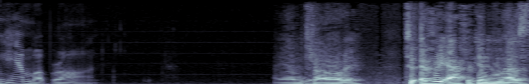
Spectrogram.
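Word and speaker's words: Traoré: Abraham Traore. My son out there in California, Walter, said, Mom, please say his name correctly. Also, I'm trying hard. Abraham Traore.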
